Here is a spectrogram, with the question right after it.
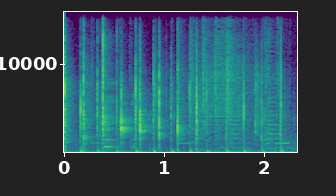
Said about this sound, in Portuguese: Uma salvinha de palmas.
